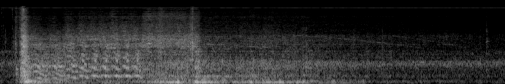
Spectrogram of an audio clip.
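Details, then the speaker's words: 1978 Ford LTD on LPG, gas turned off to crank, previous starting trouble thought to be the battery; brisk, even cranking about three beats a second with no firing, then winds down: starter sounds fine. "Starter sounds alright. Just got to use up all the LPG. Yeah, starter sounds fine."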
